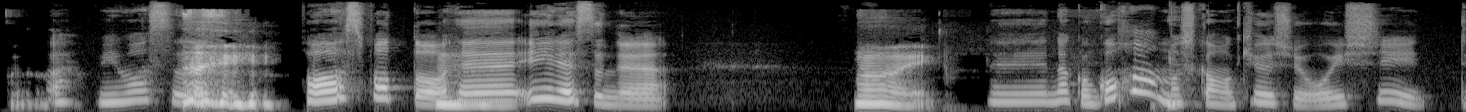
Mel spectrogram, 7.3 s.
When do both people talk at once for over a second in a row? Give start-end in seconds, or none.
none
